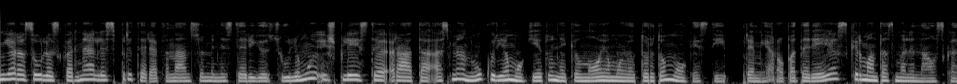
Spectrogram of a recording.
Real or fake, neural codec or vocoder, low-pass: fake; vocoder, 44.1 kHz, 128 mel bands, Pupu-Vocoder; 7.2 kHz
